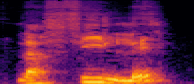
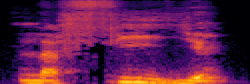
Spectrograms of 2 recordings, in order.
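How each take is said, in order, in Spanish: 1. La doble L se pronuncia como una L. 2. La doble L se pronuncia como una Y. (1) "esto no se pronuncia la fille" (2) "se pronuncia la fille"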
